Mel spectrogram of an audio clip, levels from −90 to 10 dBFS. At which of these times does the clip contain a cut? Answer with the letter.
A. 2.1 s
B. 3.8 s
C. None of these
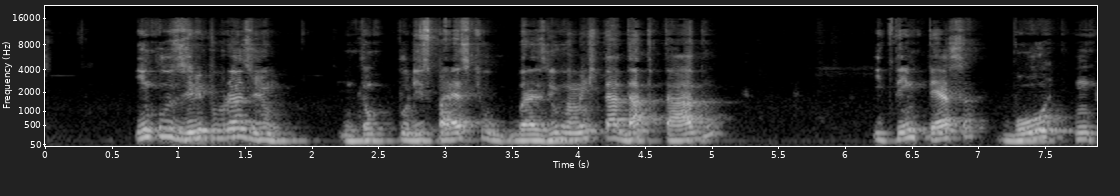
A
